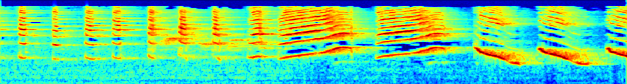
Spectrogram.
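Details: Black-throated laughingthrush singing in the morning: a rapid series of short bright notes, then longer rising whistles and several loud downslurred whistles closing the phrase.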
